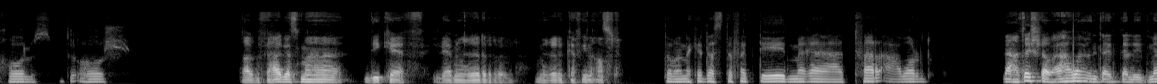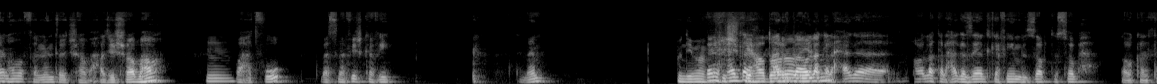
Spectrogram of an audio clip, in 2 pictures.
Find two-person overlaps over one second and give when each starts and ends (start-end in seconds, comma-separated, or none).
18.6-20.0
